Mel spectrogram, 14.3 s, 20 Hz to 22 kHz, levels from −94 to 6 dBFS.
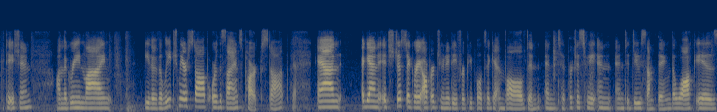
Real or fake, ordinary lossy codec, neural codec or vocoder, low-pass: real; Opus, 16 kbps; none; 7.2 kHz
